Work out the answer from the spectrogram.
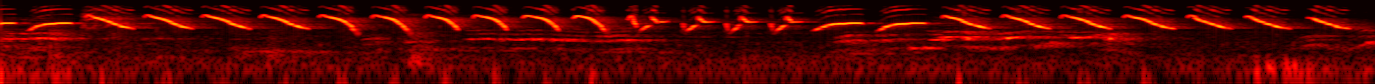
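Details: Canary singing a fast, dense song learned from the gelatik batu, the style called isian gelatik batu speed rapat. Loud whistled notes sweep downward and repeat about three times a second over a softer low warble.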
